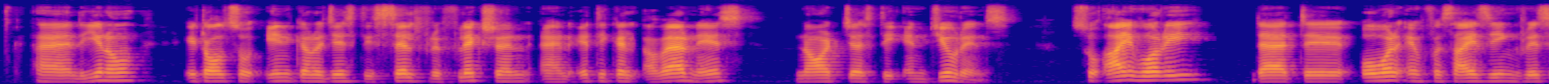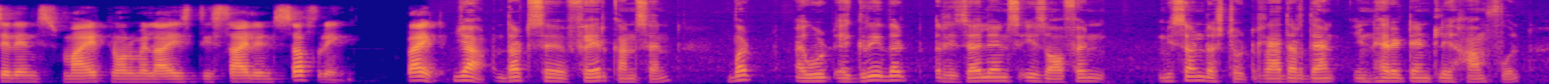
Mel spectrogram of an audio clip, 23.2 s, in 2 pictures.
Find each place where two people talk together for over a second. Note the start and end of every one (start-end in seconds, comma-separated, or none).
none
